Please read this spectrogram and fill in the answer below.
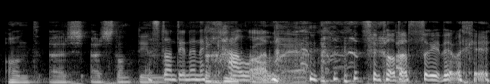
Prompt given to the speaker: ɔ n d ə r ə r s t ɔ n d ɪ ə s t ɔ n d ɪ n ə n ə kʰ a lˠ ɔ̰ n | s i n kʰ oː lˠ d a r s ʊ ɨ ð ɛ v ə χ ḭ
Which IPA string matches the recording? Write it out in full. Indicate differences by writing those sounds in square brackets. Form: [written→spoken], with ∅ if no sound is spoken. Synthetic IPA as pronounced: ɔ n d ə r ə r s t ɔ n d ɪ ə s t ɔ n d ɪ n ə n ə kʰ a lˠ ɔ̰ n | s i n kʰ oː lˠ d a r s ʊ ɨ ð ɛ v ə χ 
